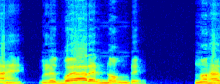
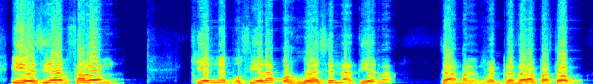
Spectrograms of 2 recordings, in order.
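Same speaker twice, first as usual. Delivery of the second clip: louder, measured Bible reading; scripture reading; 4 semitones higher, 5 dB louder than usual. Acted. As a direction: read the verses out with weight. Reads the Bible passage aloud.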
